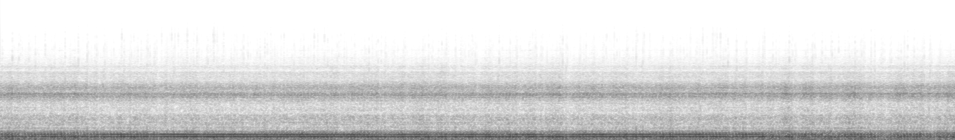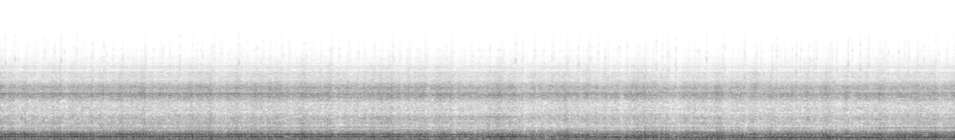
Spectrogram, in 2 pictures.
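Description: Ford Mustang's engine running steadily at cruising speed, heard from inside the cabin along with low road rumble. The engine note drops a little about two-thirds of the way through.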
